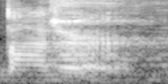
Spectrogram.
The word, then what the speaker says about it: butter: the word butter now if you you have more of a British English pronunciation like me you probably just say butter and pronounce the full T sound which is of course explosive however Americans very often will say butter so instead of a full T they just do a little flap T so it's just butter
